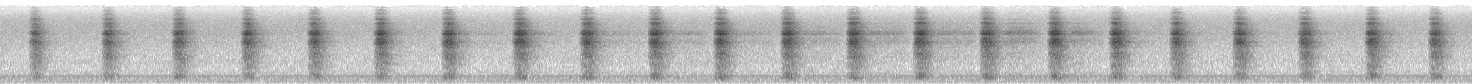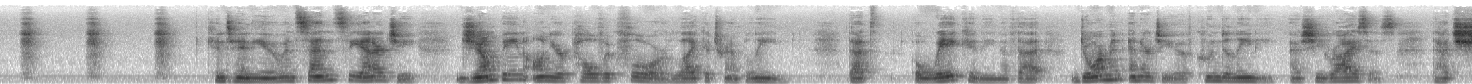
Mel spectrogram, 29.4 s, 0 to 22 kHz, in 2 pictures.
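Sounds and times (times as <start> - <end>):
short forceful exhales through the nose in Kapalabhati breathing: 0.3 - 16.5
speech: 16.9 - 29.4.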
